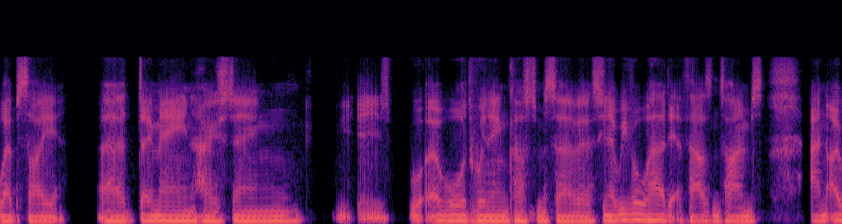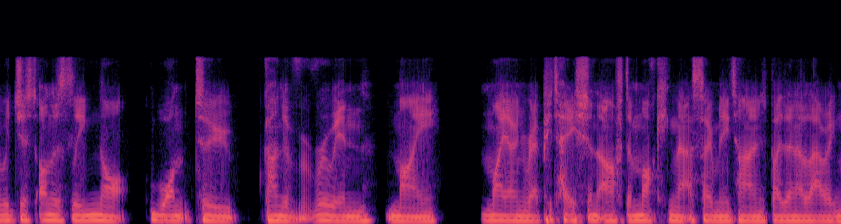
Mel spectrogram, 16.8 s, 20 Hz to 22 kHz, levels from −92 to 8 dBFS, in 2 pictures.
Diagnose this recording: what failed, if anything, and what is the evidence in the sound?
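Nothing stood out on listening to this speech recording; it carries the band-limited character of G.722 wideband telephone coding, with nothing above about 7.7 kHz.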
